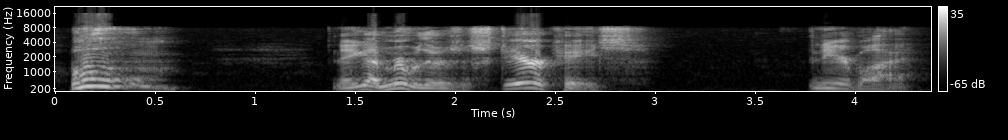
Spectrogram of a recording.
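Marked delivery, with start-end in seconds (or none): 0.0-0.6 a loud, higher "boom" for the push; mock shove boom. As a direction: punch the sound like a sudden shove. Retold shove near stairs.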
